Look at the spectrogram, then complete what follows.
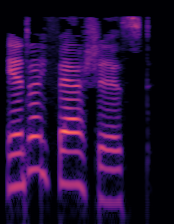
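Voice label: "antifascist", British English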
